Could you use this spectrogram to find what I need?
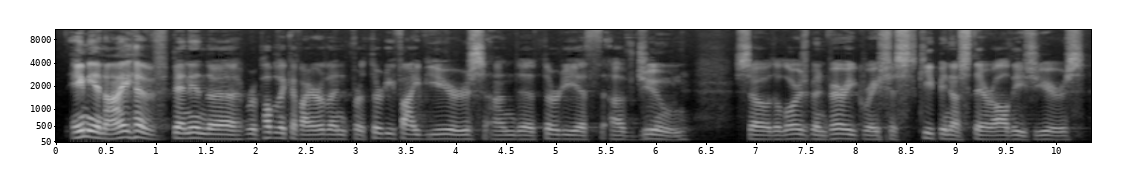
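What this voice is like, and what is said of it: Chicago accent. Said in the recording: “I'm originally from Chicago, you can probably tell by my accent”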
